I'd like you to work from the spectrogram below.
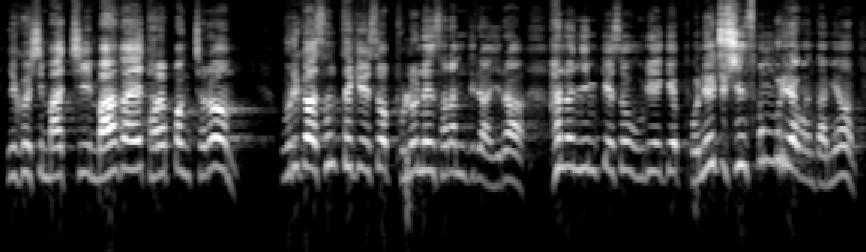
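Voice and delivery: ordinary delivery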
